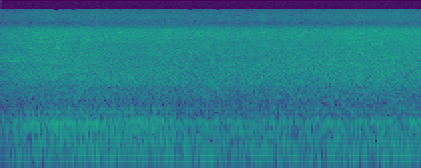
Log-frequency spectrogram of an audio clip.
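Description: Steady low rumble of truck engines and traffic.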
